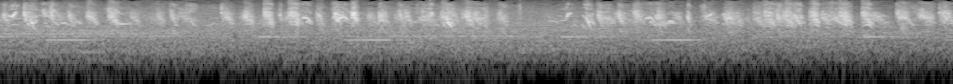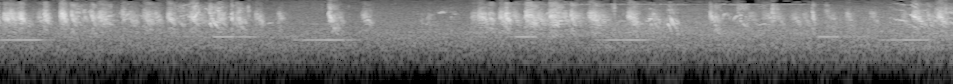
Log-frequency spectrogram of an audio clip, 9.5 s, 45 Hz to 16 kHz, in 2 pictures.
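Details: Alarm calls of sparrows gathered nearby, 16 February 2017: a continuous, dense chirping chorus with a brief lull near the end, and regular short beeps sounding in the background.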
